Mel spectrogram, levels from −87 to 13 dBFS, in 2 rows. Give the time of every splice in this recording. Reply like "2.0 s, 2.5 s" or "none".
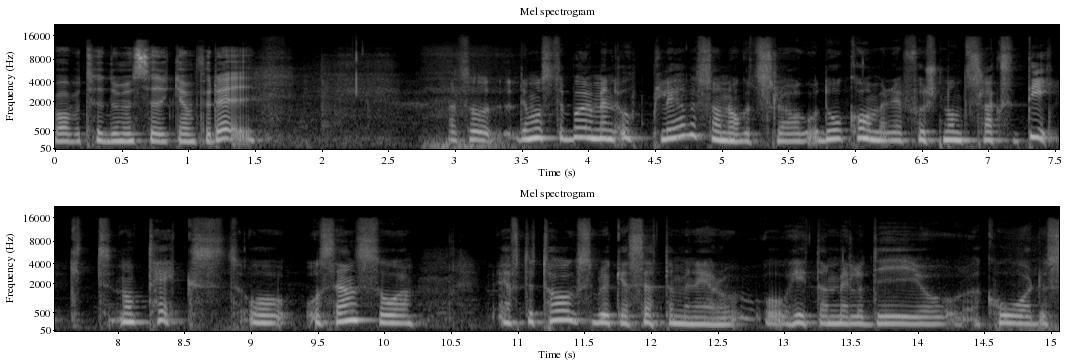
none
